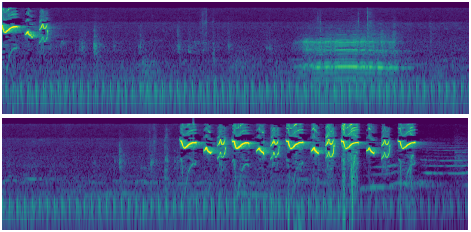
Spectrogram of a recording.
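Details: Cinereous tit singing energetically, used to coax a silent bird into song: a brief high note at the start, a low harmonic bleat midway over a steady low hum, then a quick run of about eight sharp high two-part notes.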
